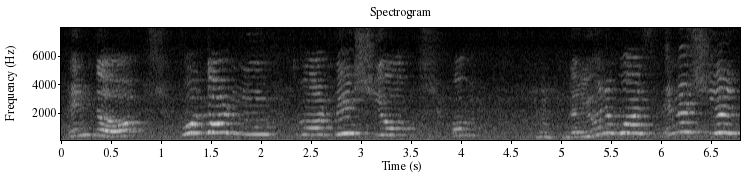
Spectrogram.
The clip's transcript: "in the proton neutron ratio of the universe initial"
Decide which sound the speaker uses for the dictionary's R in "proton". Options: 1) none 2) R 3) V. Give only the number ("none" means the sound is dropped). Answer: 1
